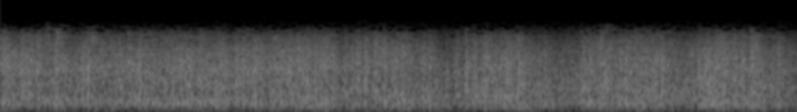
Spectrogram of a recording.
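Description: A Southern Pacific freight train's cars passing close by, their steel wheels on the rails making a steady rolling noise.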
